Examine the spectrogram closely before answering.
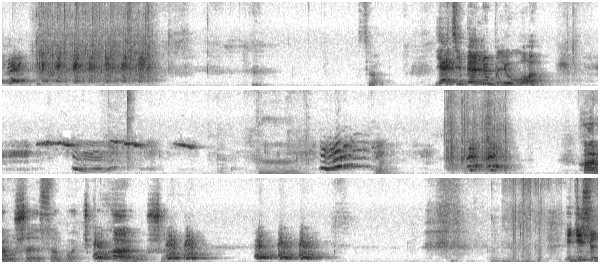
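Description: A toy dog's motor whirs softly as it walks.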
